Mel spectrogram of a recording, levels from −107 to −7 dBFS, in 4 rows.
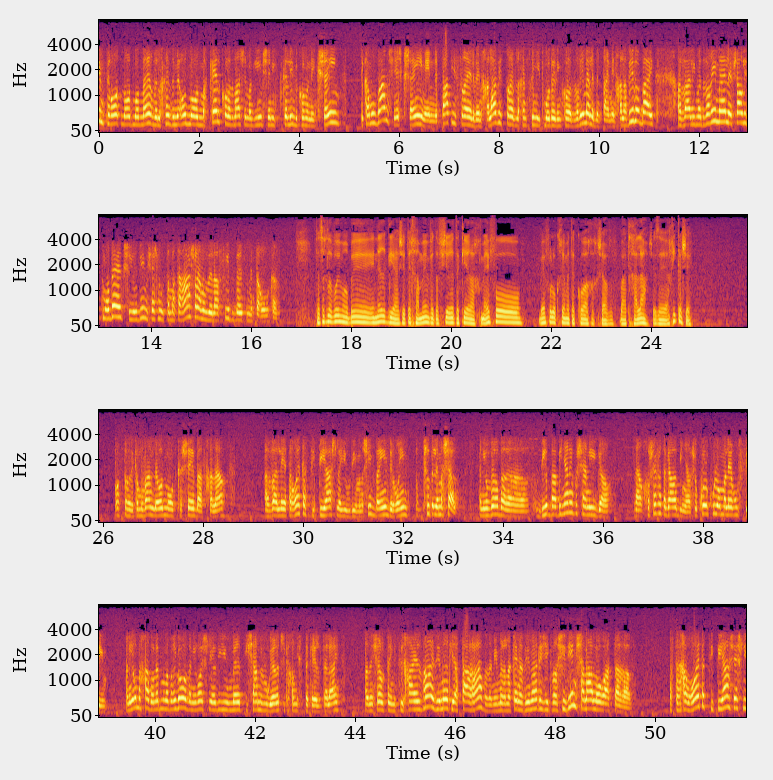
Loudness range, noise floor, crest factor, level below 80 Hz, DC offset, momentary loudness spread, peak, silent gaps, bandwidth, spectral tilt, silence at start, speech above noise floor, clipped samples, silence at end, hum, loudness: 3 LU; -47 dBFS; 14 dB; -46 dBFS; under 0.1%; 7 LU; 0 dBFS; none; 8 kHz; -7 dB/octave; 0 s; 32 dB; under 0.1%; 0 s; none; -16 LUFS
